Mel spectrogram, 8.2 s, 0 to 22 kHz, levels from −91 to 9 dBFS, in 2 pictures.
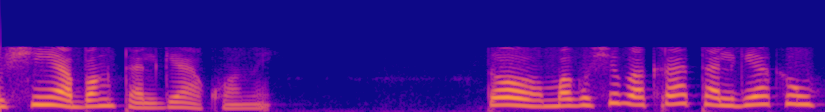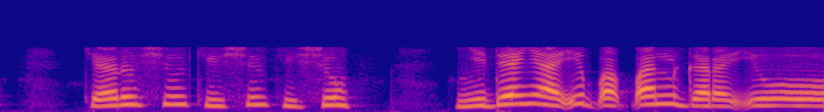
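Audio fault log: No faults can be heard in the speech, which carries the narrow band of G.711 telephone coding with nothing above 3.8 kHz, consistent with a 64 kbps mu-law channel.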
